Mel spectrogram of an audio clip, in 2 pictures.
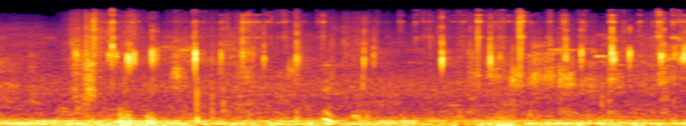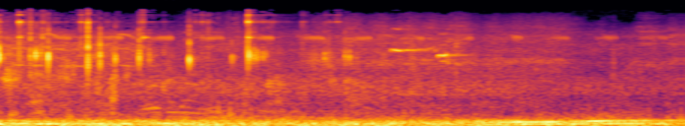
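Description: Dog biting and mouthing a tennis ball, making many quick sharp clicks and crunches, most of them in the first two thirds. A steady low hum runs underneath.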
